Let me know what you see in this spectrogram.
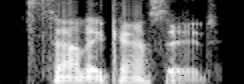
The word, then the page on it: phthalic acid: British English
